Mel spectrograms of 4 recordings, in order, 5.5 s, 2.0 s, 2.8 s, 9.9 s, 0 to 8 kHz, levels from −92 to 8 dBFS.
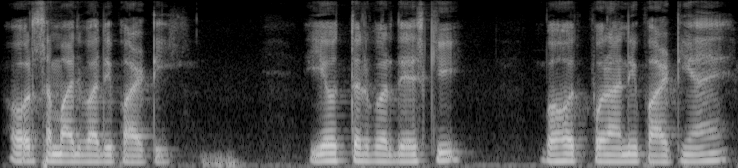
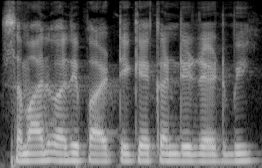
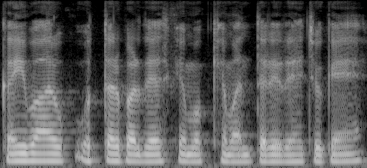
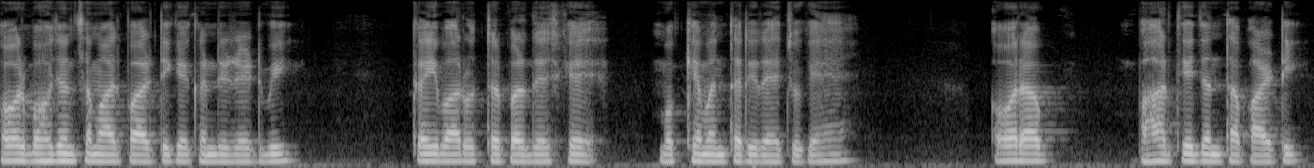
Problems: none marked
